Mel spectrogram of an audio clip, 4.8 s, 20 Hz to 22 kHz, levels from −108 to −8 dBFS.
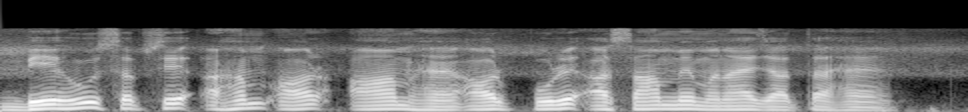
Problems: none marked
